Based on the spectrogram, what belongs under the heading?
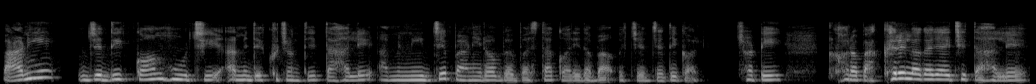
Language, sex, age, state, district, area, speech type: Odia, female, 18-30, Odisha, Bhadrak, rural, spontaneous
